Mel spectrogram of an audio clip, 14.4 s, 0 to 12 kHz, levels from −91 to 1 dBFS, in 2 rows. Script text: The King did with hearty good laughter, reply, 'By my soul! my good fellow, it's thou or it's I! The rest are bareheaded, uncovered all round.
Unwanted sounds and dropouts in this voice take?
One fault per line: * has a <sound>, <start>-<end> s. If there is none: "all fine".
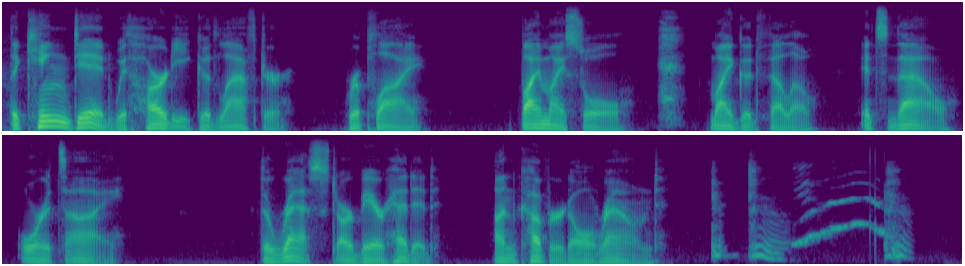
* has a breath, 4.9-5.1 s
* has a throat clearing, 12.5-14.1 s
